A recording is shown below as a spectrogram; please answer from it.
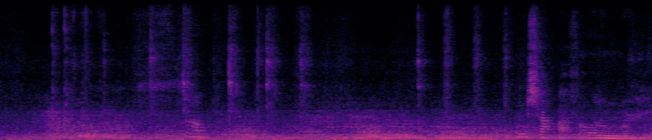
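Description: Scissors snipping through long hair, an irregular run of many short, sharp snips while split ends are trimmed.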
